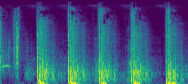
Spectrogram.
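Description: Six sharp, loud gunshots ring out at a steady pace at a shooting range competition, each a hard crack followed by a short decaying tail, with a faint voice briefly heard near the start.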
